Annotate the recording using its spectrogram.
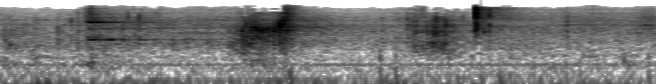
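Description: Faint handling sounds of a stacked styrofoam cup being raised and sipped from: a few scattered light clicks and rustles, the loudest a short hiss-like slurp about a second in.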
